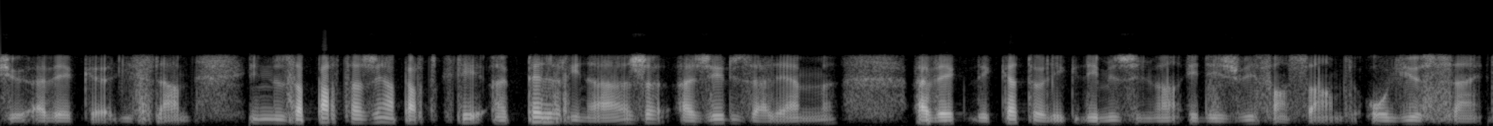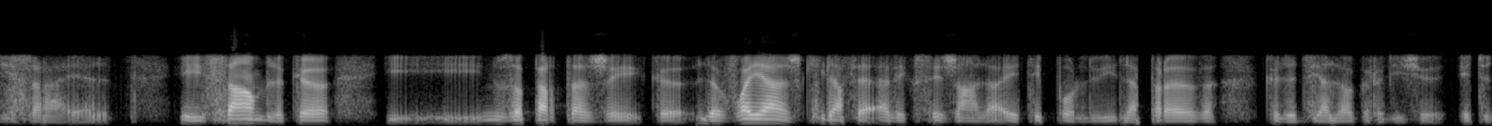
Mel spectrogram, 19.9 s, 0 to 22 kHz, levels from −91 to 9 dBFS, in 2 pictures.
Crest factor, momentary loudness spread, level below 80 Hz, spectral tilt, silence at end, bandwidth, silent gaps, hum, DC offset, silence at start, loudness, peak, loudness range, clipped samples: 26 dB; 14 LU; -86 dBFS; -7 dB/octave; 0 s; 4 kHz; none; none; under 0.1%; 0 s; -29 LUFS; -4 dBFS; 7 LU; under 0.1%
